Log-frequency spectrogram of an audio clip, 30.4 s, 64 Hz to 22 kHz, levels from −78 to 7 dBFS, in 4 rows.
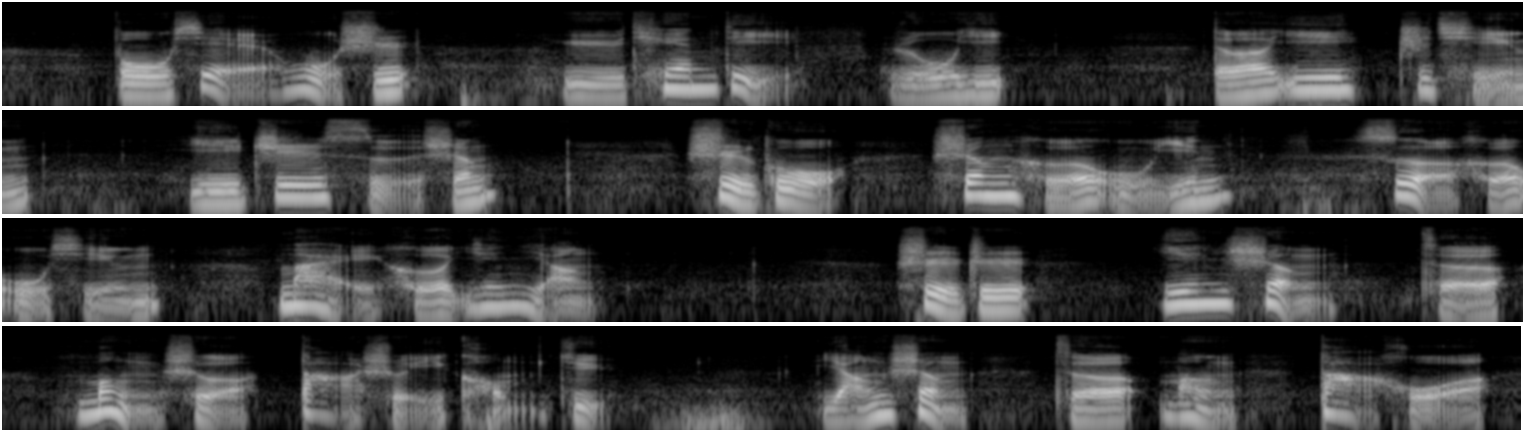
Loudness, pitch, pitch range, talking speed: -20 LUFS, 160 Hz, 120-180 Hz, 95 characters per minute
